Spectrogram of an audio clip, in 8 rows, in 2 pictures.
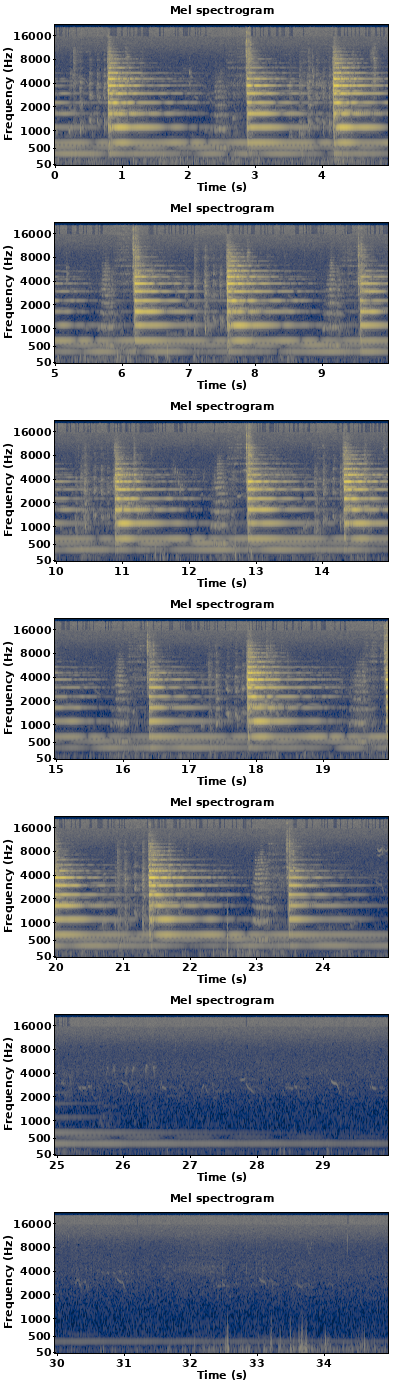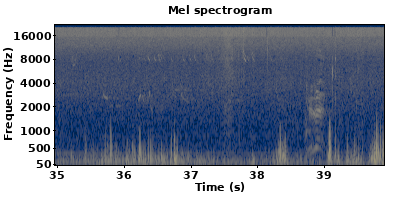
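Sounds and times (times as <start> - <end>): church bell ringing: 0.0 - 32.3.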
